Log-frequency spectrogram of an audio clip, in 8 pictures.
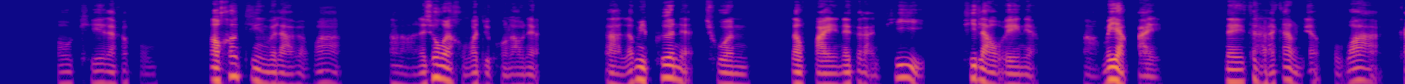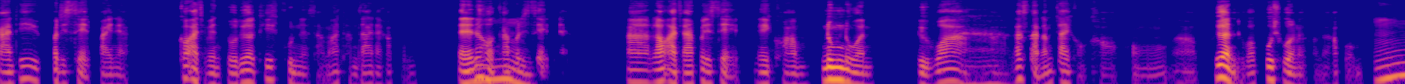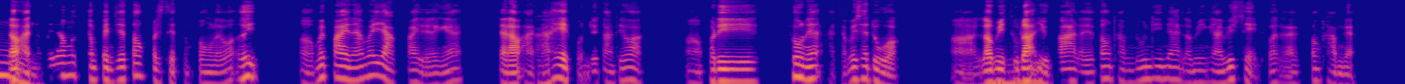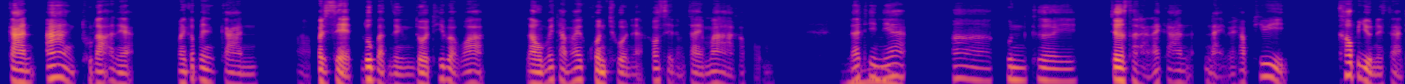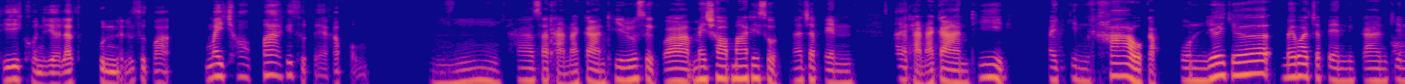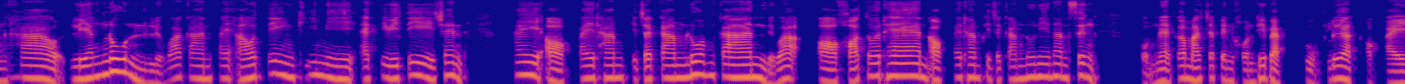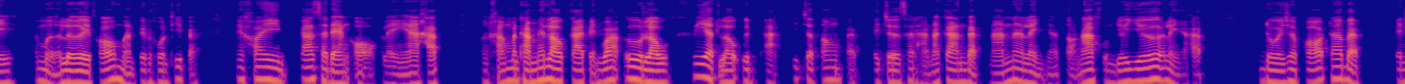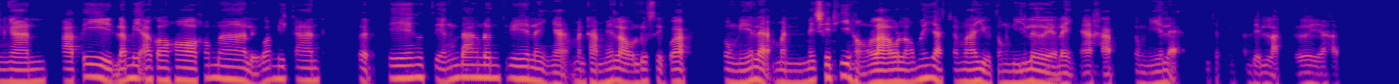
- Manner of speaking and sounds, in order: unintelligible speech; in English: "outing"; in English: "แอกทิวิตี"
- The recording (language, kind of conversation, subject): Thai, advice, ทำอย่างไรดีเมื่อฉันเครียดช่วงวันหยุดเพราะต้องไปงานเลี้ยงกับคนที่ไม่ชอบ?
